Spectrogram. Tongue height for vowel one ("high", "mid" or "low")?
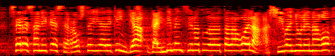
mid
